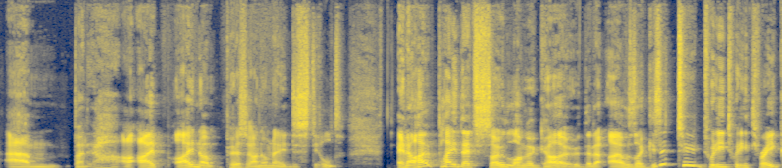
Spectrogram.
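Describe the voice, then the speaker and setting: A man's voice: medium pitch, big pitch swings, brisk, fairly bright tone. A man with a country Victorian accent, co-hosting a casual board game podcast, joking and restarting his sentences often. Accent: Australian, country Victorian. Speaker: podcast co-host. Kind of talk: casual chat.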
